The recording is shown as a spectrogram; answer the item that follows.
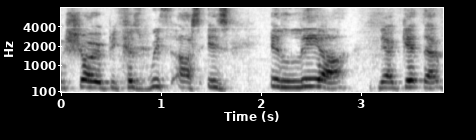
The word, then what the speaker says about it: Ilia: as well, is a lot of people will say Ilia. Yep, I've been doing that. Yeah. Yeah. So I will admit straight away, I went straight to the Ilia, but I'm glad I know how to say it properly now.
